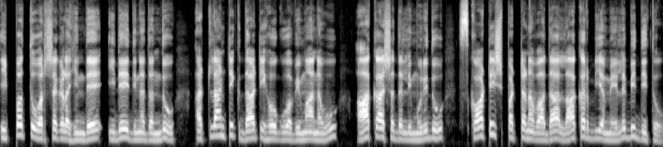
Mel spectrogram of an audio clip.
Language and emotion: Kannada, neutral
